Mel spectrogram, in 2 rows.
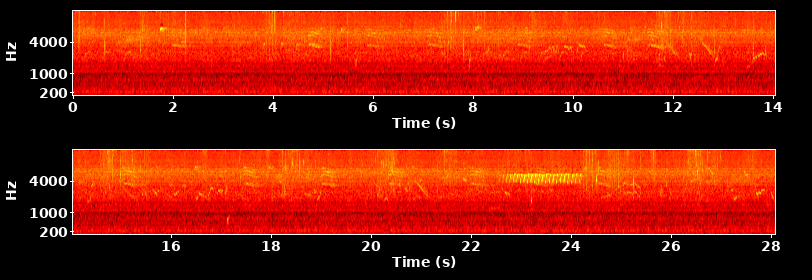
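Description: Birds chirping, many short high calls scattered throughout over a steady low hum. About 23 seconds in, a rapid buzzy trill lasting about a second stands out above them.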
